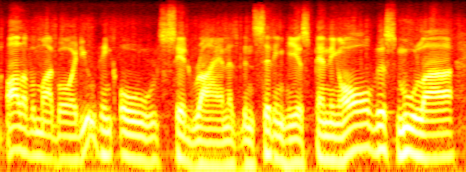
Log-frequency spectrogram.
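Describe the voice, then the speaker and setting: Man playing a brash American publicity hustler, animated delivery. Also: fairly low pitch, moderate pace, natural voice. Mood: smug, expansive. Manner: slangy, breezy salesman patter. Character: brash, fast-talking American publicity man, slangy schemer. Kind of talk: mid-century American radio drama acting. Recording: noisy old radio broadcast recording.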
